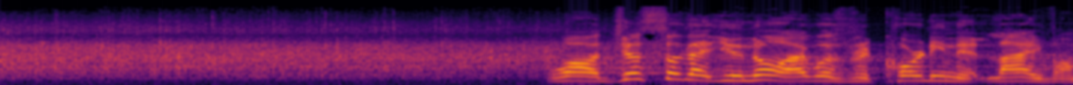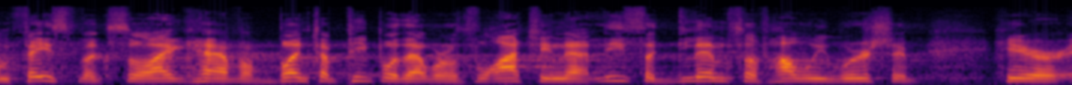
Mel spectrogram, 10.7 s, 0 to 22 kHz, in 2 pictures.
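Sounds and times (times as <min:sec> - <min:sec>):
church congregation applauding worship team: 0:00.0 - 0:04.0
speech: 0:02.8 - 0:10.7.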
